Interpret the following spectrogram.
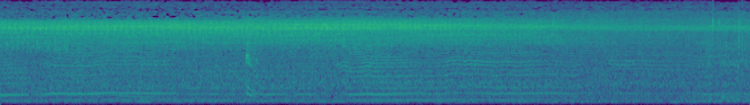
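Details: Steady buzzing of honey bees around a row of three Apimaye hives, a thick continuous whir with wavering tonal lines drifting through it. The swarm sound stays even throughout and eases slightly toward the end.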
